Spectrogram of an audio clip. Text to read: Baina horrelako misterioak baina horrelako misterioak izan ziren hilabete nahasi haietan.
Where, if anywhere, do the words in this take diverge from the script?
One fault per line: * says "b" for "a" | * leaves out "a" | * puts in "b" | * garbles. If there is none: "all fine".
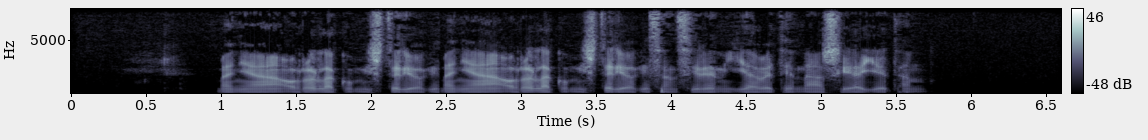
all fine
